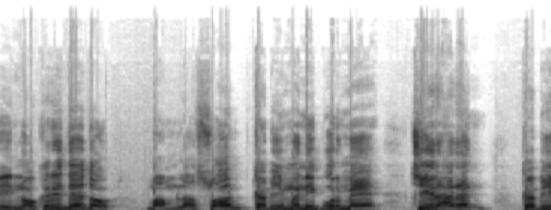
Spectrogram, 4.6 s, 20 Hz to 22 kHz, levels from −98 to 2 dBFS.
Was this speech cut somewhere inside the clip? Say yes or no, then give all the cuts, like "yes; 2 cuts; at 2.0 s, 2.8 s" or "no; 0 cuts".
yes; 1 cut; at 2.0 s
